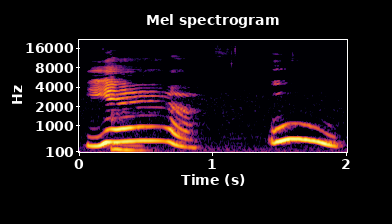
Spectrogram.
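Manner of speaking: high excited whoop; cheering. Real, not acted.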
